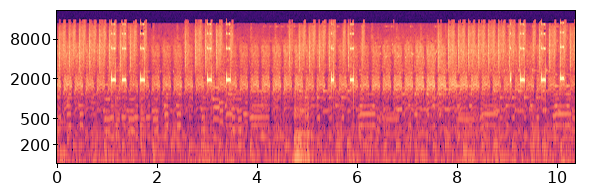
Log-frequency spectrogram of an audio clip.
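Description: A game's warning alert signaling that the duck is getting too far from the player: short, bright, quack-like electronic chirps in quick bursts of two or three, repeating several times over a steady, busy background of game sounds.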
